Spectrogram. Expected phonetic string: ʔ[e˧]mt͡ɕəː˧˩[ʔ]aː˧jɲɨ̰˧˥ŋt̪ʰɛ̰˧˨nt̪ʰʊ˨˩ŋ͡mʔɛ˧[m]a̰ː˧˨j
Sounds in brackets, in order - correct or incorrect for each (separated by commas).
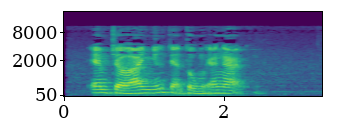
incorrect, correct, incorrect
